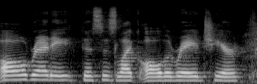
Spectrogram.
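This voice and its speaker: A woman is talking. Her pace is fairly slow. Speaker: family vlogger. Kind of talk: casual vlog chat. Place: home room. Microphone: phone near.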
